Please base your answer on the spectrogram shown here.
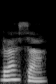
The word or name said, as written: rasa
